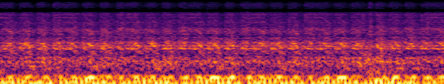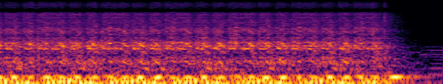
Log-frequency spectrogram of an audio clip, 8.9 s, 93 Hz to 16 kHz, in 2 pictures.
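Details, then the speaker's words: Flooded BMW F20 diesel running after an engine rebuild (crushed connecting rod, no compression), with the intercooler still holding water and disconnected and the DPF not attached: steady, even low clatter with no knocks or misses until shutdown, running normally. "one cor Road was crushed no compression the whole engine was a mess and now it's it's running"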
